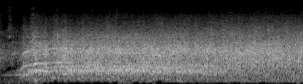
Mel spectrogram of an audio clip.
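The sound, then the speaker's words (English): Enthusiastic theatre audience in Guildford, Surrey, applauding: dense, steady clapping that swells quickly after a brief quieter start and stays loud and even throughout, with no voices over it. “And as you can hear, we have an enthusiastic theatre audience drawn from many areas of the fine county of Surrey who've come on to show their enthusiasm as we start the show with Paul Merton.”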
